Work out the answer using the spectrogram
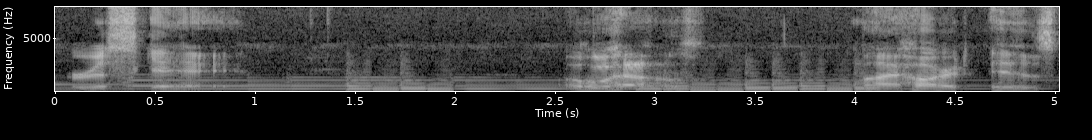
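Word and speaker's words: risqué: your idea of risky it's actually pronounced risque oh wow my heart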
